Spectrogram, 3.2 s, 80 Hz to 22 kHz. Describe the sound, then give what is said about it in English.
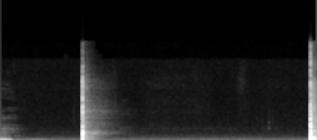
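Two loud, sharp hand claps spaced a little over two seconds apart, each a crisp single smack with a quick decay, over a faint low background hum and no talking. “Episode 7, start off with the two claps, bit of, I'm going to say our trend.”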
